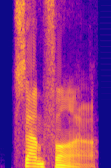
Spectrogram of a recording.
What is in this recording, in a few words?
"samphire", British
